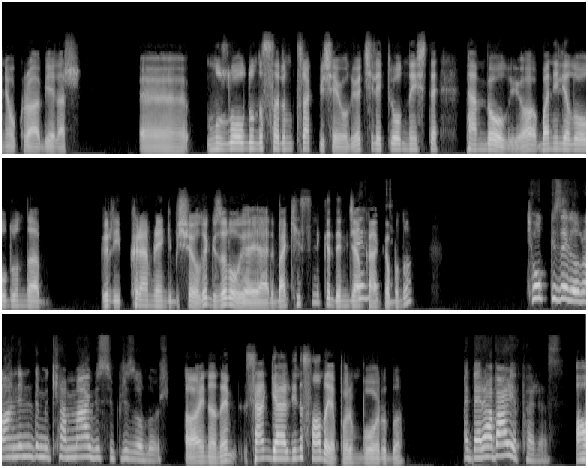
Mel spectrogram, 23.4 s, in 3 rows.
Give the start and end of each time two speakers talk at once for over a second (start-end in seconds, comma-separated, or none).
none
